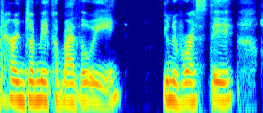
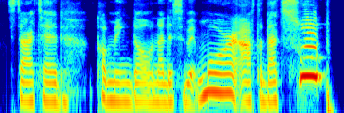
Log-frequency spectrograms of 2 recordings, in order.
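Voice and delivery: normal talking voice

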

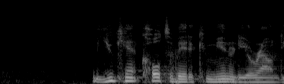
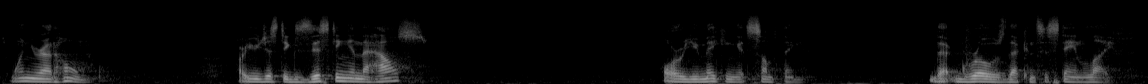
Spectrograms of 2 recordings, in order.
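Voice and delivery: usual speaking voice

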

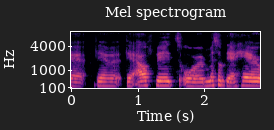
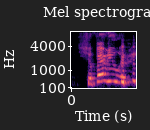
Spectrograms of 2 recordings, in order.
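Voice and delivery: excited call; 10 semitones higher, 3 dB louder than usual. Real, not acted. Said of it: "you wanna see crazy".

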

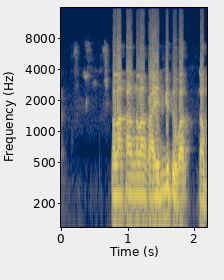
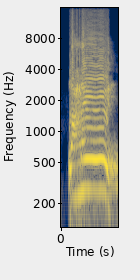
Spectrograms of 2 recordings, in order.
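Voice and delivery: urgent yell; 11 semitones higher, 4 dB louder than usual. Retold or imitated. Fleeing the departing train.

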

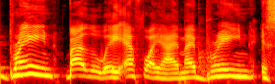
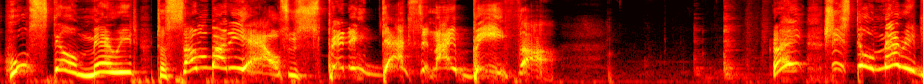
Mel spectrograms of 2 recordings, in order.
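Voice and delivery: outraged shout; 11 semitones higher than usual. Real, not acted. Outraged gossip about side piece.

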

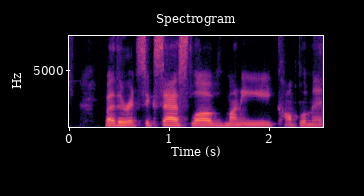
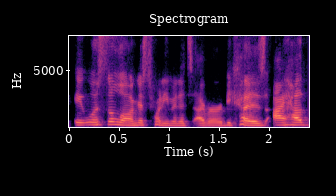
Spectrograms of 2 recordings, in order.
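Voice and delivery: normal talking voice

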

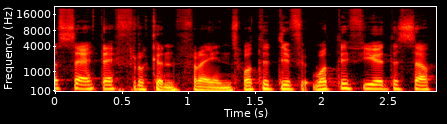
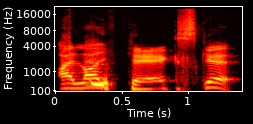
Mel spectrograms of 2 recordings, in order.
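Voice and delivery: northern accent; slower than usual. Shown as a demonstration. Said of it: "With the northern accent included".

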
